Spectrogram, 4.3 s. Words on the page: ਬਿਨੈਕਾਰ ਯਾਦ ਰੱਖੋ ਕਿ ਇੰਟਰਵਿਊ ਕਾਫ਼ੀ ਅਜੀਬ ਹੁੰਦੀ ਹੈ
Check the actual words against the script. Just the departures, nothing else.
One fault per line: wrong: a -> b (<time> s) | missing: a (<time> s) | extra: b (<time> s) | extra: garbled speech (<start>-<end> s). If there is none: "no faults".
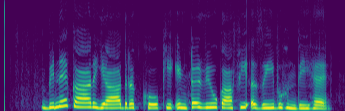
no faults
